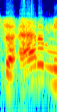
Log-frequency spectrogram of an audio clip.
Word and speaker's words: Adam: Well, it's Adam Niemerg, actually. Niemerg. That's close.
